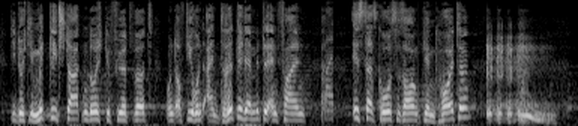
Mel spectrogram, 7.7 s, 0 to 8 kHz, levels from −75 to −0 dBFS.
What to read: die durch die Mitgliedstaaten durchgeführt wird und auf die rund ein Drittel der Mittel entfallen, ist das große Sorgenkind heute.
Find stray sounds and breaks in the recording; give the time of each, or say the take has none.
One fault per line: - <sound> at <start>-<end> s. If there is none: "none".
- laugh at 4.3-4.4 s
- throat clearing at 6.5-7.4 s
